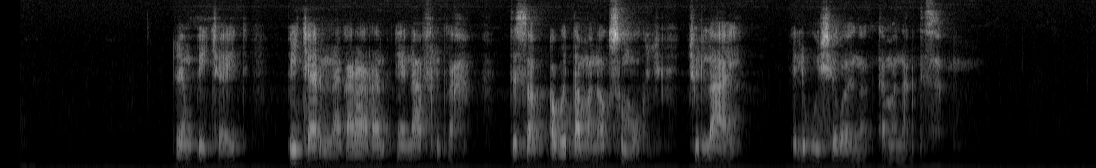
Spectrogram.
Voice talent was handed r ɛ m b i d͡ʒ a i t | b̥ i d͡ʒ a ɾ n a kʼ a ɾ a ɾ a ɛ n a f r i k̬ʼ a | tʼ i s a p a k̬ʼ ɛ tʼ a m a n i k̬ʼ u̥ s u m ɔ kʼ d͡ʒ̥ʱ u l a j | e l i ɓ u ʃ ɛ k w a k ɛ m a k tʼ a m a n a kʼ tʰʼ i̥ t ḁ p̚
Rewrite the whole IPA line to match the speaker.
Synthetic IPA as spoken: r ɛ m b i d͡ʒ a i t | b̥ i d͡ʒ a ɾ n a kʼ a ɾ a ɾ a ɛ n a f r i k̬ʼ a | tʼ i s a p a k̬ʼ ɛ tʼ a m a n a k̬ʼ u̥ s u m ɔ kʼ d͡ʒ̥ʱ u l a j | e l i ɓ u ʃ ɛ k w a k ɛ ŋ a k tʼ a m a n a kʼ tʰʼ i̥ s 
